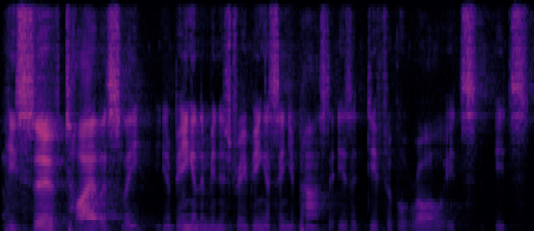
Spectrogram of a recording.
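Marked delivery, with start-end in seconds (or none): none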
